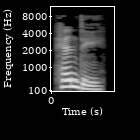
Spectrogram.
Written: Hendy

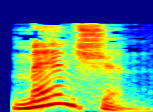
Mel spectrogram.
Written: mansion

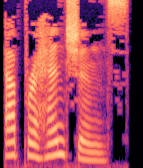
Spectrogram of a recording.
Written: apprehension's

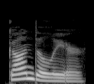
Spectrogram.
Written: gondoliere

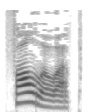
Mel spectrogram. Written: followup

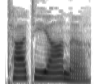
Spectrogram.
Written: tatianna

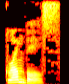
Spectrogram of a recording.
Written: grumbles

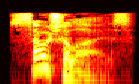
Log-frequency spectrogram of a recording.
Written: socialize

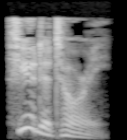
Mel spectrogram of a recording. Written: feudatory

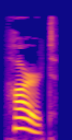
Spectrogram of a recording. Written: harte

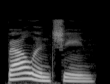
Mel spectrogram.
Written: balanchine

